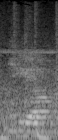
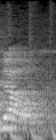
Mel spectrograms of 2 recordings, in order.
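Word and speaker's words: giò: There's a famous popular food here in Vietnam and it's called Gio. Not really, it's called Yeah. Dough. But it's Dough. spelled Dough? Dough. But it's spelled like G-I-O.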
